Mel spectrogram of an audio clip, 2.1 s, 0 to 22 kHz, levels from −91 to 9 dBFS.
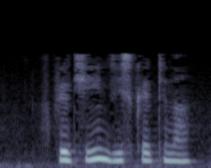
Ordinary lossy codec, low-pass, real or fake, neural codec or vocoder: MP3, 24 kbps; 7.2 kHz; fake; codec, 16 kHz, 0.5 kbps, FunCodec, trained on Chinese and English, 25 frames a second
